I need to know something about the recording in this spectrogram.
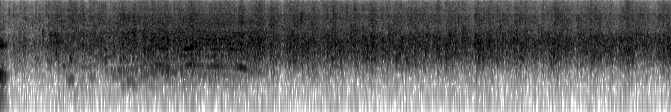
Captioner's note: non-english speech; applause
